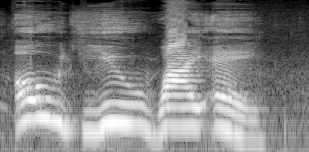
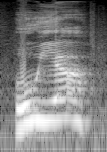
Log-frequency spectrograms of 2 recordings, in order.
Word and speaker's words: Ouya: the new console uh it's it's o u y a now I think it's supposed to be pronounced Ouya I'm going to say oh yeah it's I think it's Ouya though anyway this is the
